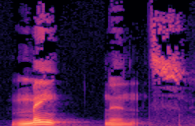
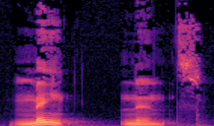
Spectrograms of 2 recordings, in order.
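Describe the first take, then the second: The two takes are said the same way.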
